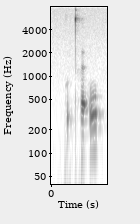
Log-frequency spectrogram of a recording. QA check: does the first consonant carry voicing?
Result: no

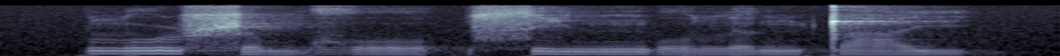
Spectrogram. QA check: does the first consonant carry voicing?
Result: yes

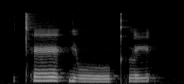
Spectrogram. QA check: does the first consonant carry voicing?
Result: no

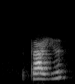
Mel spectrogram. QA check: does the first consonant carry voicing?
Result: no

